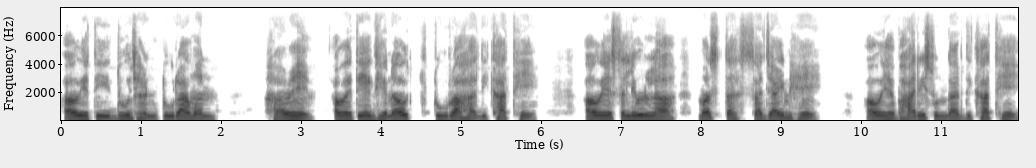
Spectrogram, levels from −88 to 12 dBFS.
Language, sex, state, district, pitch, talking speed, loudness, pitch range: Chhattisgarhi, male, Chhattisgarh, Jashpur, 180 Hz, 145 wpm, -17 LUFS, 170-195 Hz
